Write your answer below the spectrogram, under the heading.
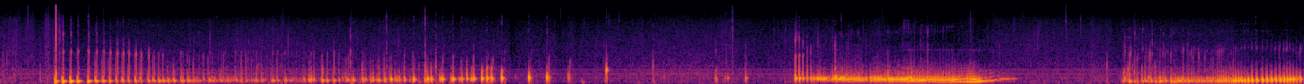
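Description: Rapid gurgling, rattling rumbles and low sustained growls from an empty stomach; ordinary hunger rumbling of the gut.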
